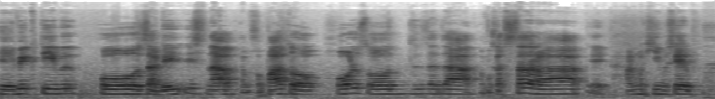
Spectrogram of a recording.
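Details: Adult male medical doctor in Japan with developmental stuttering (childhood-onset fluency disorder), speaking English.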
